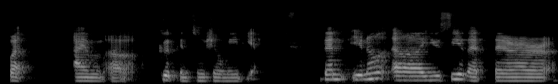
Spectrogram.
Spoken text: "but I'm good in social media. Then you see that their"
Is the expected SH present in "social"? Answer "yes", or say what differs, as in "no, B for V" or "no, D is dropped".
yes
